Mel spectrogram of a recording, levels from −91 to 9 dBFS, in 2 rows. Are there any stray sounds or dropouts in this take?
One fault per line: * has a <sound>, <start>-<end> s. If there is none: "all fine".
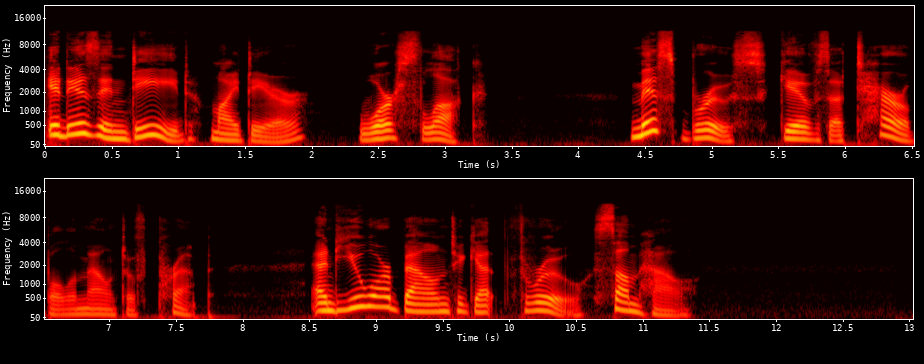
all fine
